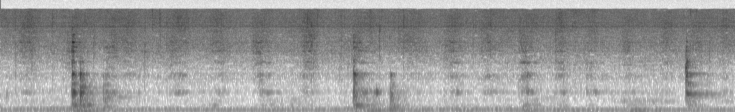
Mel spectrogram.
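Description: Carrot rice spices are stirred in a frying pan, with a soft continuous sizzle and a few sharp scraping knocks of the spoon against the pan at irregular intervals, quiet and close.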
